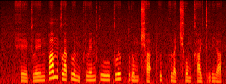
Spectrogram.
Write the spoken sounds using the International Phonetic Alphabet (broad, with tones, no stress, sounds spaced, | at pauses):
h eː˨˩ k l eː˦˥ ŋ p a˥˩ m k l a˦˥ t̚ l ɯ˩˦ ŋ pʰ l e˦˥ n k w uː˧ k l ɯː˥˩ k̚ p r o˧ m t͡ɕʰ a˨˩ ʔ pʰ ɯ˥˩ k̚ h ɯ˨˩ a̯ t͡ɕʰ o˨˩ m kʰ a˩˦ j t r i˨˩ a̯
